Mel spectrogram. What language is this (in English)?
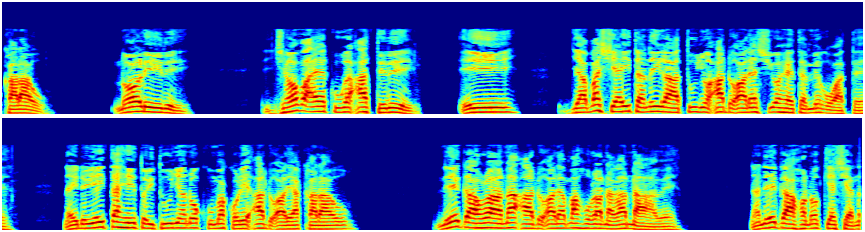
Kikuyu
